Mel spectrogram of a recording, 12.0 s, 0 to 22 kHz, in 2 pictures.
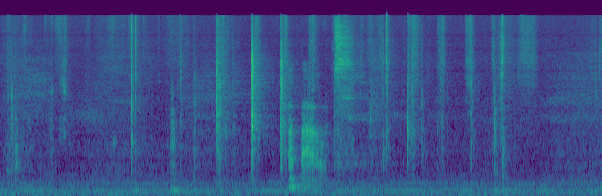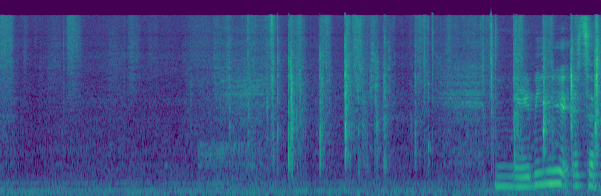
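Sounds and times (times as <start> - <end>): cards being shuffled: 3.7 - 5.3, 8.3 - 12.0.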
